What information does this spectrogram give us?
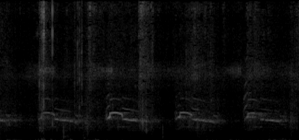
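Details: Red-shouldered hawks dueling at Little Big Econ State Forest, Geneva, Florida: four fairly faint, down-slurred screaming notes, evenly spaced, over soft footsteps and trail noise.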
